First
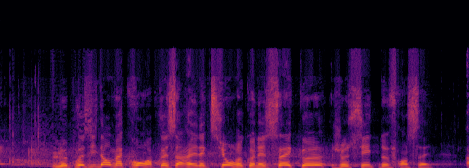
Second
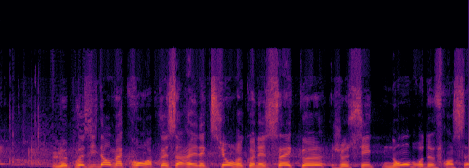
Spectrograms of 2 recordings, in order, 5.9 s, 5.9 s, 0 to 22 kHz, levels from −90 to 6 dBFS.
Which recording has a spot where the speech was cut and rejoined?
first; 1 cut; at 4.7 s

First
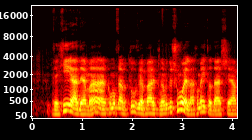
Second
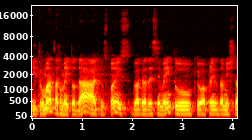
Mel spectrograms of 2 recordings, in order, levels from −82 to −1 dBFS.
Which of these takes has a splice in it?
first; 2 cuts; at 1.7 s, 2.5 s

